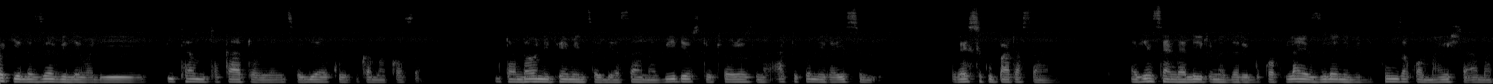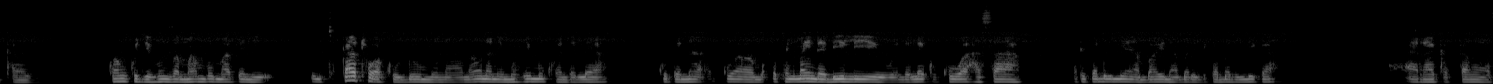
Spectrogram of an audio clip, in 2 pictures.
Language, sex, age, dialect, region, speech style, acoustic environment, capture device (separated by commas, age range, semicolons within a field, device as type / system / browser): Swahili, male, 18-24, Kenya - Nairobi Sheng-influenced, Kenya, happy, nature, desktop / macOS / Chrome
